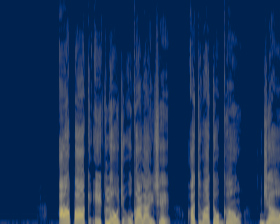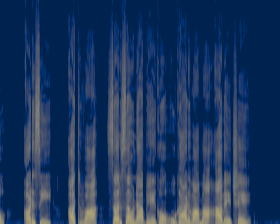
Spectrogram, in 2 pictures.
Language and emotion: Gujarati, neutral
